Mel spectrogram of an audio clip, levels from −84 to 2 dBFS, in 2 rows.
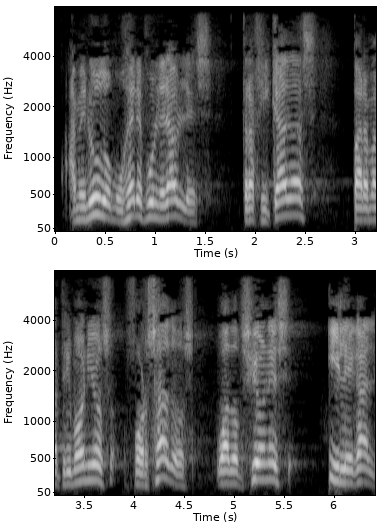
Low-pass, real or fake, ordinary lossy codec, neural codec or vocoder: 7.2 kHz; real; none; none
